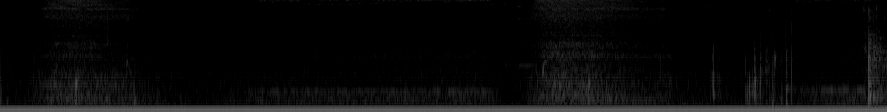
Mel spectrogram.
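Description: A man sniffing twice through the nose at a glass of whisky, two short breathy sniffs about two and a half seconds apart, as he noses the dram after tasting it.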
